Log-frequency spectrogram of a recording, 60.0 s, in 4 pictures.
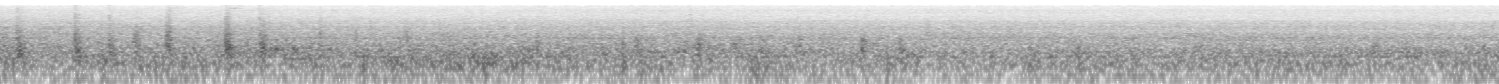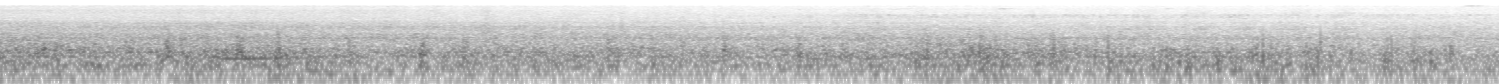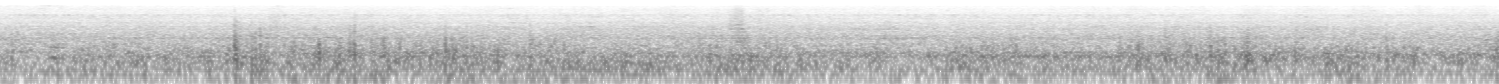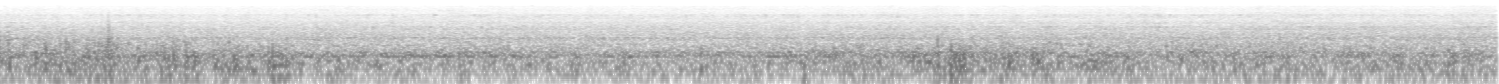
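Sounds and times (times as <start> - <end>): rattling clatter: 0.0 - 4.3
steel wheels rumbling on rails: 0.0 - 59.9.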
